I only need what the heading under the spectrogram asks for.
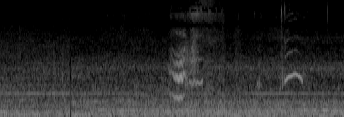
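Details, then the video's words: Pet cat making cute noises as it wakes up after sleeping: two short, soft chirping mews, the first near three and a half seconds with a wavering tone, the second a brief arched chirp near six seconds, over a steady low room hum. "Cat Makes Cute Noises When They Wake Up After Sleeping"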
